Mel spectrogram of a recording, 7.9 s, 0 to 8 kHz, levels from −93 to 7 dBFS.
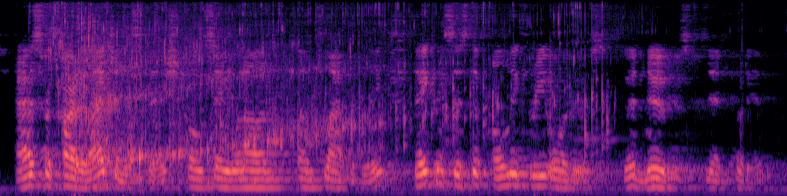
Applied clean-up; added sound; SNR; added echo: none; Liquid; 10 dB; reverberation time 1.8 s.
